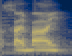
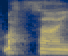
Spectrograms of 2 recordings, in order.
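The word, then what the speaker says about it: 伐採: Cái từ này không phải đọc là sai bài. Từ này là bắt sai nhá.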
